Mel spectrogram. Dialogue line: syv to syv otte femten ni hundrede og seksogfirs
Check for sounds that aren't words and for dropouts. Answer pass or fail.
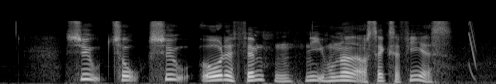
fail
